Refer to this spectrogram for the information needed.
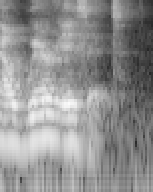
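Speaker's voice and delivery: stern, severe tone. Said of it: "she gets really stern for a second".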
